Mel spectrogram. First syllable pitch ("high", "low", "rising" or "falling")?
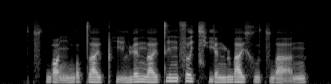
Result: low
